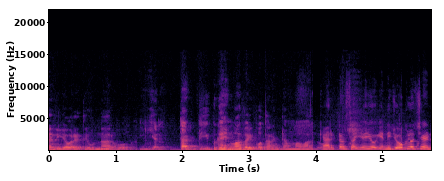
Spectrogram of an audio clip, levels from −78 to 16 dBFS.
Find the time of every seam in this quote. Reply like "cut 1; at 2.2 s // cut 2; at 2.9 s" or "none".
cut 1; at 1.3 s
